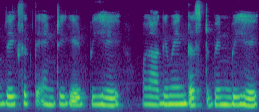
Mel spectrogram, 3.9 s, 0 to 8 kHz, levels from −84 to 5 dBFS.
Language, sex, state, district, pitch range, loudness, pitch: Hindi, female, Jharkhand, Sahebganj, 200-220 Hz, -16 LUFS, 215 Hz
